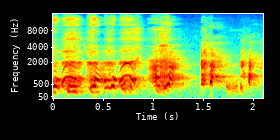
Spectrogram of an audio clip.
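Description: A toddler's high-pitched, whiny vocalising: several short cries that rise and fall in pitch through the first second. These are followed by short, breathy bursts of laughter.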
